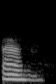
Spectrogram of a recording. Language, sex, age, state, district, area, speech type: Bengali, female, 18-30, West Bengal, Purba Bardhaman, urban, conversation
